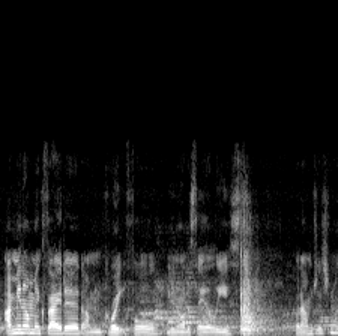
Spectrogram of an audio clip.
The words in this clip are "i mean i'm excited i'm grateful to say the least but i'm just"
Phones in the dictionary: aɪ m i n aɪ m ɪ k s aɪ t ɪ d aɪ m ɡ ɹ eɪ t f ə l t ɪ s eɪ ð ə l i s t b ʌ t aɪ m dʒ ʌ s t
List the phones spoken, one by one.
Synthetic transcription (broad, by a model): aɪ m i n aɪ m ɪ k s aɪ t ɪ d aɪ m ɡ ɹ eɪ t f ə n t ɪ s eɪ ð ə l i s t b ʌ t aɪ m dʒ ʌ s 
